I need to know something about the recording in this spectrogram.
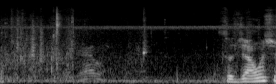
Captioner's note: indistinct chatting; waster splashing; water splashing; crickets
